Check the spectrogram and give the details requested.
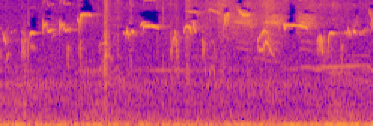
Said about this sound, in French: On entend justement tous les oiseaux. Je crois qu'il y a un nid juste à côté.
